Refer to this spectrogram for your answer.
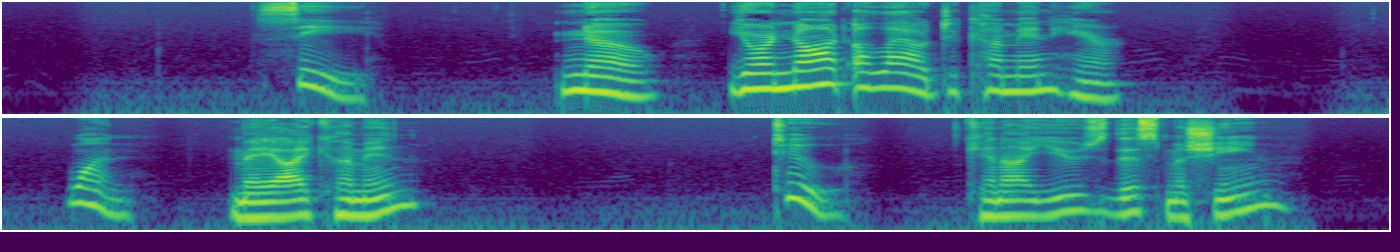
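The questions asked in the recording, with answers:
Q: No, you're not allowed to come in here.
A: 1: May I come in?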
